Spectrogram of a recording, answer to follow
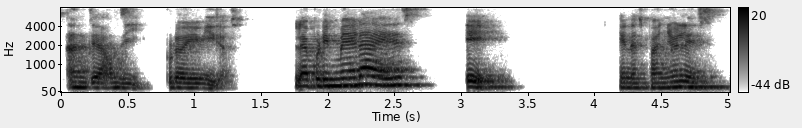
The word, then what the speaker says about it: et: Tenemos una palabra que normalmente si está sola su última letra es muda, e, yo no digo et, sino e, y se está encontrando con una palabra que empieza con vocal, el.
